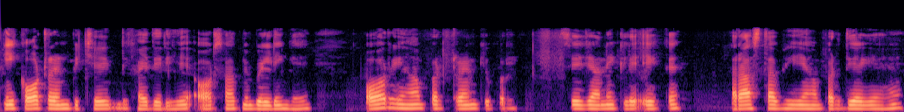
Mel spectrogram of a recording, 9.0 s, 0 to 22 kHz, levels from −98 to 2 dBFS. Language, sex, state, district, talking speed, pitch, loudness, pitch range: Hindi, male, Himachal Pradesh, Shimla, 205 wpm, 135 Hz, -19 LUFS, 130-140 Hz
